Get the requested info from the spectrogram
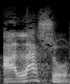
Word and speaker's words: allasso: Ahora esa palabra mudados, amigos míos, en el idioma griego es la palabra alazo. Se escribe, si quieren ustedes escribir y tomar nota de esto, se escribe A-L-L-A-S-S-O. Alazo. A-L-L-A-S-S-O.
